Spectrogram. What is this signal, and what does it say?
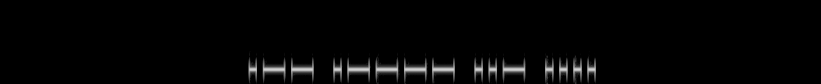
Morse code, heard as a keyed tone, about 17 wpm, 700 Hz. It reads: W1UH
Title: USA Call Signs - 4 Characters - Repeated 2x - 17wpm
